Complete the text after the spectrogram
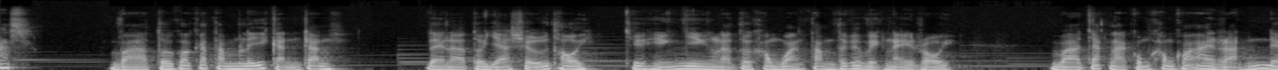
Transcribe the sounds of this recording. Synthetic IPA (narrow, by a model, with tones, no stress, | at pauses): s | vaː˨˩t̪o˧jkɔ˨˦kaː˦˥k̚t̪ə˧mli˨˦ka̰˧˩˨jŋ̟t͡ɕa˧jŋ̟ | ɗə˧jlaː˨˩t̪o˧jzaː˧˩sɨ̰˧˥t̪ʰo˧jt͡ɕɨ˨˦ɦḭ˧˩˨ənɲi˧ənlaː˨˩t̪o˧jxə˧wŋ͡mkwaː˧nt̪ə˧mt̪əː˨˦jkaː˨˦jvi˨˩ək̚na˨˩jzo˨˩j | vaː˨˩t͡ɕa˦˥k̚laː˨˩kʊ̰˧˥ŋ͡mxə˧wŋ͡mkɔ˨˦ʔaː˧jza̰˧˩jŋ̟ɗe˧˩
